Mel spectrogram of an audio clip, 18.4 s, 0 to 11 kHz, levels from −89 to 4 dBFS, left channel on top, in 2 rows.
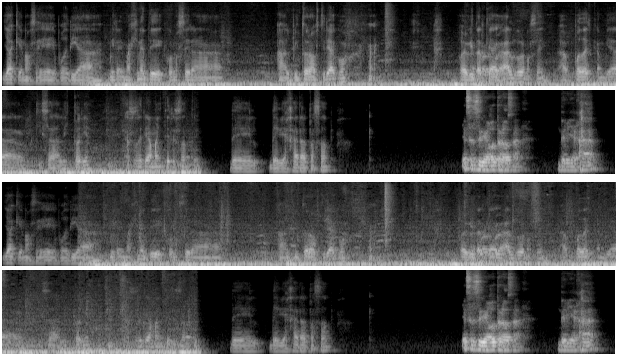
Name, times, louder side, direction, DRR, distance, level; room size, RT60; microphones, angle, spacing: voice 1, 0.0-3.3 4.1-5.9 6.5-6.6 6.9-10.5 11.0-12.2 12.6-14.1 17.9-18.1, left 4 dB, 35° left, 0.3 m, -31 dB
sound 1, 1.1-12.2, right 2 dB, 50° right, 0.3 m, -27 dB
voice 2, 7.0-7.6 16.1-17.1 17.6-18.1, right 2 dB, 5° left, 0.7 m, -24 dB
3.6 x 2.4 x 3.0 m
head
